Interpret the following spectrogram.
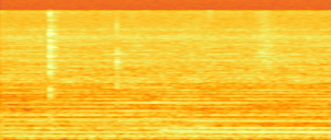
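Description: Steady low hum of room tone, with a faint tick about half a second in.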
